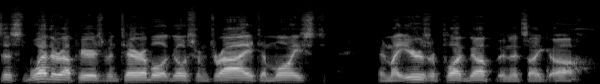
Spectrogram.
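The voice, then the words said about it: Slightly hoarse, froggy voice. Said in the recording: “pardon my voice. ... so I might be a little froggy”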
